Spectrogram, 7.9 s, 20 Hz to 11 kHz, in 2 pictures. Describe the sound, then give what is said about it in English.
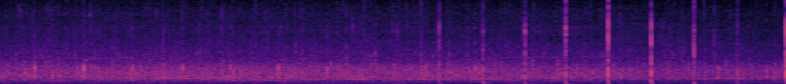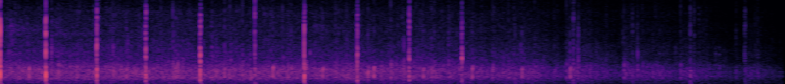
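Sustained applause from a large audience at a graduation ceremony for the 2023 LLM graduates, steady clapping with sharp individual claps standing out, tapering off near the end. “Please join me in a round of applause for the 2023 LLM graduates.”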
